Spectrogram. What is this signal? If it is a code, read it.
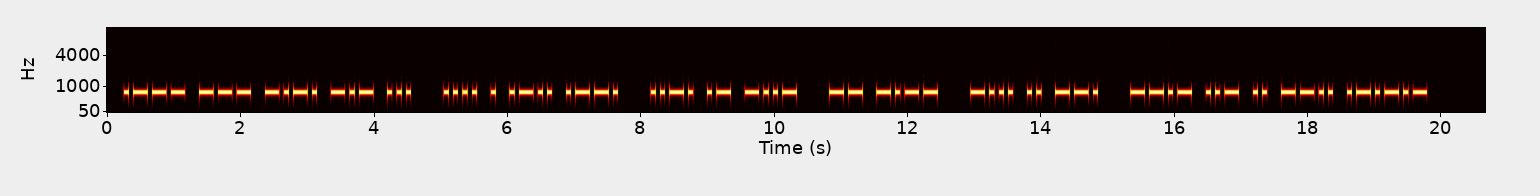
Morse code, heard as a keyed tone, about 17 wpm, 700 Hz. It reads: JOCKS HELP FAX MY BIG QUIZ.
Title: Pangram Challenge v2 - 17wpm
